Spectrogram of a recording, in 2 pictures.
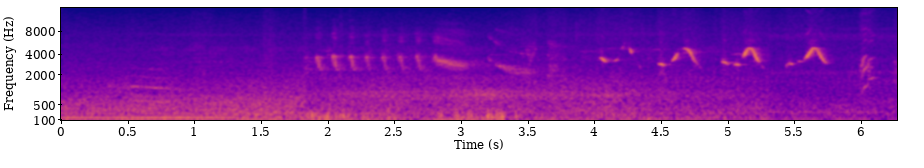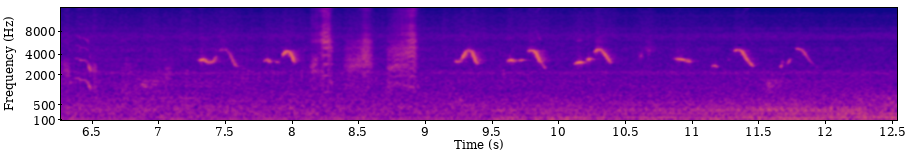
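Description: A bird chirping: many short, sharp high chirps in quick runs, with a brief rapid trill about two seconds in.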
